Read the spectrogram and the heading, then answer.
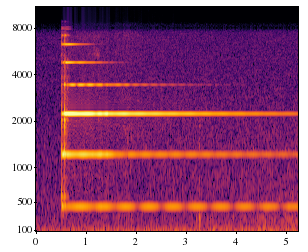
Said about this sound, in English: And so we'll do this for 20 minutes. We'll start in with the bell.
